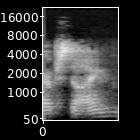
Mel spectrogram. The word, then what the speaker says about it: Epstein: 1961 they connect with Brian Epstein or Epstein depending upon how people want to pronounce his last name and Brian meets them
